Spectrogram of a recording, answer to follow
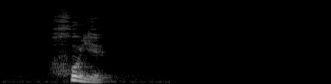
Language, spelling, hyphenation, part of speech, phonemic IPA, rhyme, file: Dutch, goede, goe‧de, noun / adjective / verb, /ˈɣudə/, -udə, Nl-goede.ogg
- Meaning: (noun) 1. good person 2. the good guys 3. good (as a concept), that which is good; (adjective) inflection of goed: 1. masculine/feminine singular attributive 2. definite neuter singular attributive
